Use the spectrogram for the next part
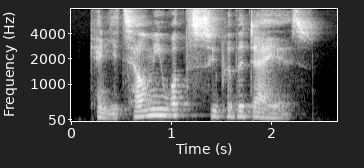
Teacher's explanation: Did you hear that I pronounced can as kun?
